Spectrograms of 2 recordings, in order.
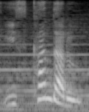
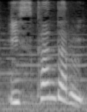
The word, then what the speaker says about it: Iskandar: 到他被叫的名字是 Iskandaru，有时候会翻成伊斯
